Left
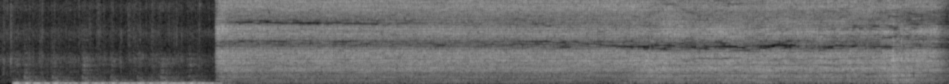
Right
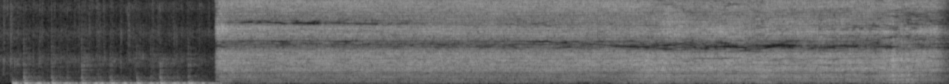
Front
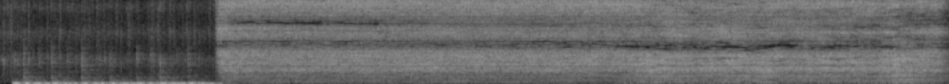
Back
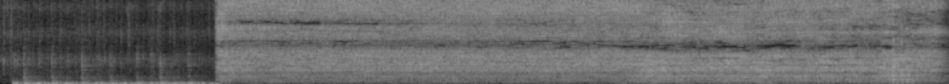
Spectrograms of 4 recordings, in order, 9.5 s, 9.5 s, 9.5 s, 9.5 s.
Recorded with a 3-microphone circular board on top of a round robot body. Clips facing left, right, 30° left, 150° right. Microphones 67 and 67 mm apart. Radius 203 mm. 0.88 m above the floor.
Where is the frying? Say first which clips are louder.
Right 1 dB, back 3 dB; 155° right, 2.0 m.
